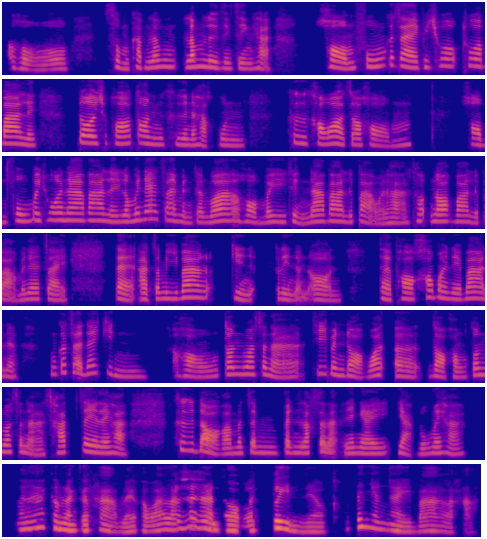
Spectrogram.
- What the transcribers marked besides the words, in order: tsk; tapping; laugh
- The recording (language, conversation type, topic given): Thai, podcast, มีของชิ้นไหนในบ้านที่สืบทอดกันมาหลายรุ่นไหม?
